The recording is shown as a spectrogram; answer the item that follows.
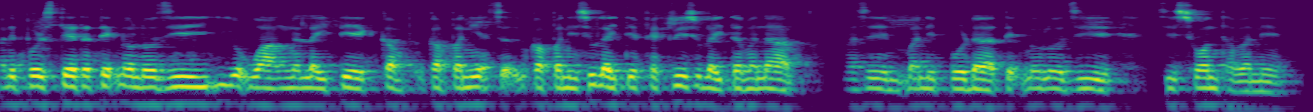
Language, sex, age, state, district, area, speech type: Manipuri, male, 30-45, Manipur, Tengnoupal, urban, spontaneous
